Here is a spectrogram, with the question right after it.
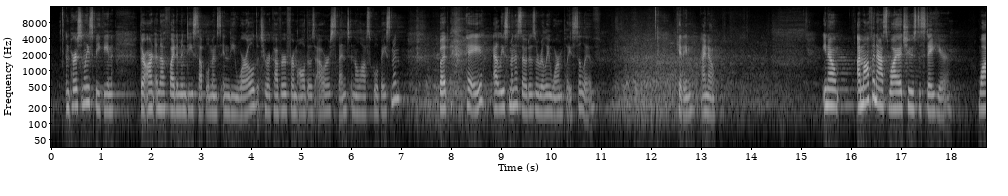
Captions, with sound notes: AND, PERSONALLY SPEAKING, THERE AREN'T ENOUGH VITAMIN D SUPPLEMENTS IN THE WORLD TO RECOVER FROM ALL THOSE HOURS SPENT IN THE LAW SCHOOL BASEMENT. [ LAUGHTER ] BUT, HEY, AT LEAST MINNESOTA IS A REALLY WARM PLACE TO LIVE. [ LAUGHTER ] KIDDING, I KNOW. YOU KNOW, I'M OFTEN ASKED WHY I CHOOSE TO STAY HERE.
